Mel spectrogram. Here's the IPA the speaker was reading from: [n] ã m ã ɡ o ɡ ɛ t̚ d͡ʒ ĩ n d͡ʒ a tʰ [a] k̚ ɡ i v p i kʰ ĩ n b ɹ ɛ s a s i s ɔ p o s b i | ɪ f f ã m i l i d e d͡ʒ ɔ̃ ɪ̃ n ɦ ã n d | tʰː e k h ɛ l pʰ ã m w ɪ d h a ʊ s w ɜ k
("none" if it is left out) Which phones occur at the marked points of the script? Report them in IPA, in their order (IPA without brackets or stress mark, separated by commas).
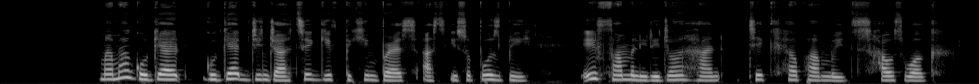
m, e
